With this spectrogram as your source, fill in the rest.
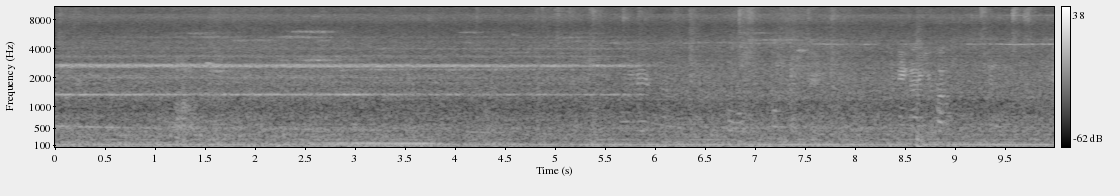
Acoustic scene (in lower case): subway train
